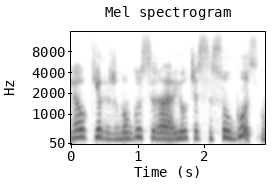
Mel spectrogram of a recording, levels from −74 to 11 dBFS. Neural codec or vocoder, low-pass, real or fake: codec, 44.1 kHz, 2.6 kbps, DAC; 14.4 kHz; fake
